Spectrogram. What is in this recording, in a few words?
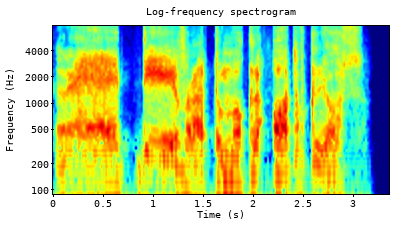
Patrol, Male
